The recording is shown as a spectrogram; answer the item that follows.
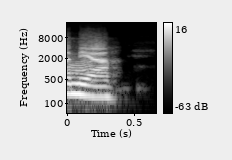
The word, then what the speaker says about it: Anya: Anya.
